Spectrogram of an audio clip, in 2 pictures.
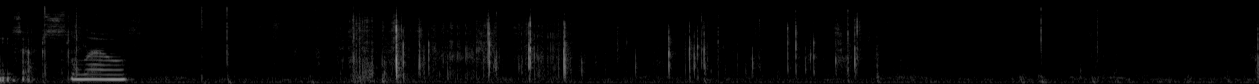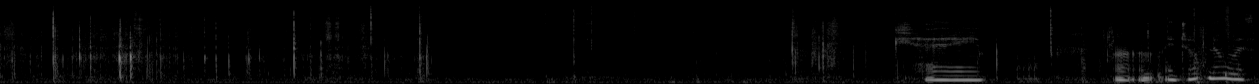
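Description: Thin, papery stickers being peeled off a plastic-feeling sticker sheet, with irregular crinkling and rustling of the sheet and small taps as they are pressed onto a planner page. A short hum is heard about a second in and again near the end.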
